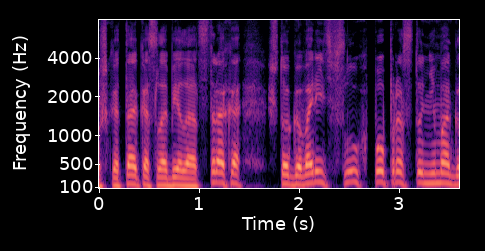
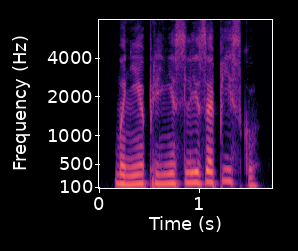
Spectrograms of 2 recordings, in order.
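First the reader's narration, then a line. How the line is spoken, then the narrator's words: Whisper. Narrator (Russian): прошептала она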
